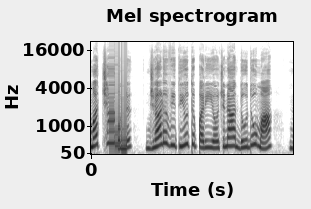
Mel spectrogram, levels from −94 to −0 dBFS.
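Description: Speech with robotic sound from repeated short buffers between 0.36 and 0.72 s: a rigid 100 Hz buzz, most likely from re-played 10 ms chunks, unlike codec warble, whose pitch follows the voice.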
